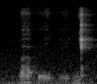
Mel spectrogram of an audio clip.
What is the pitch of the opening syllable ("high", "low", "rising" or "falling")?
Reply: low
